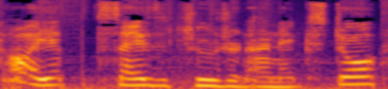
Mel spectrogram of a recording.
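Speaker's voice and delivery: ordinary talk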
